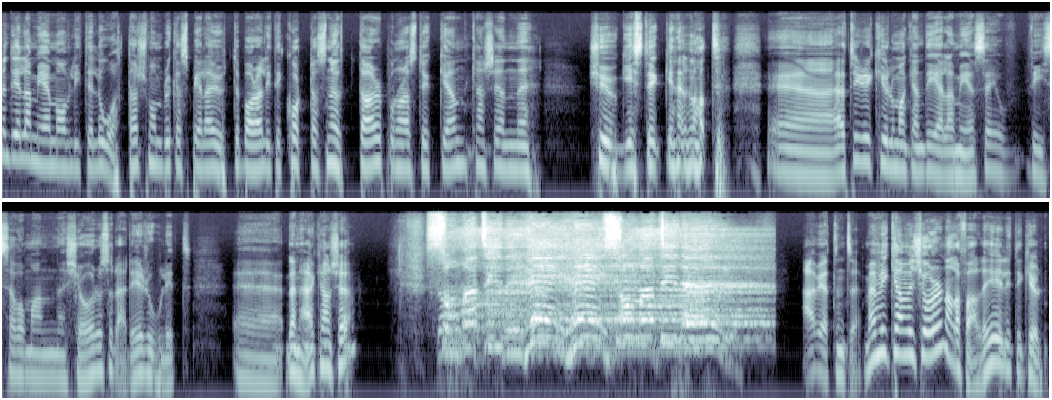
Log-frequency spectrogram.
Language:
Swedish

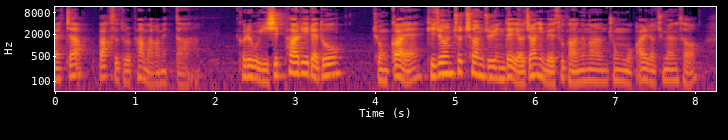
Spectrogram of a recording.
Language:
Korean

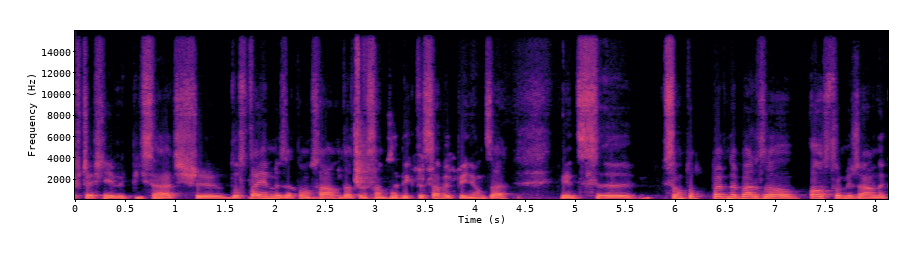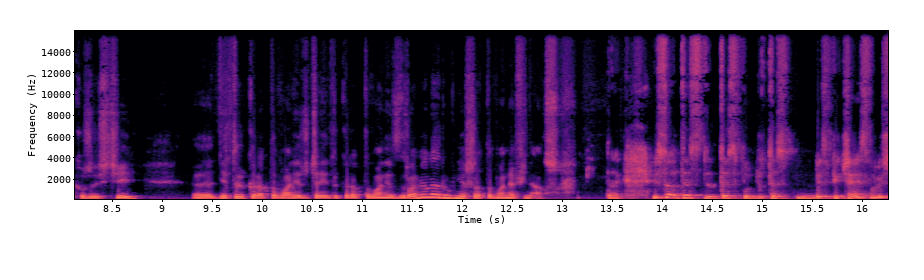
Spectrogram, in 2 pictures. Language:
Polish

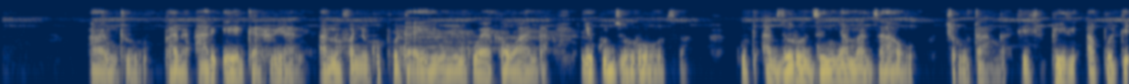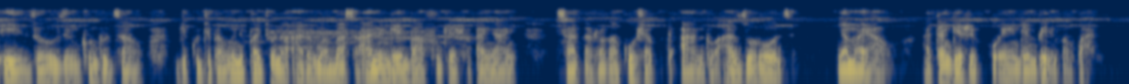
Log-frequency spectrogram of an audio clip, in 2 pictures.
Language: Ndau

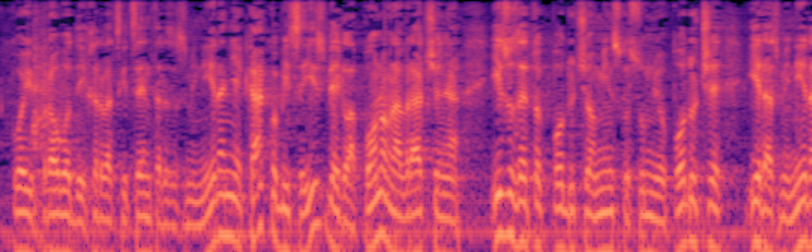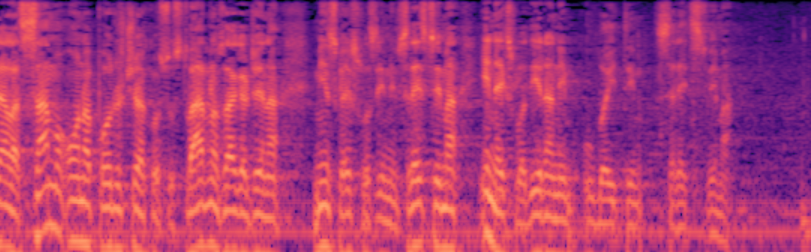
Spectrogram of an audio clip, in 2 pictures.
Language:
Croatian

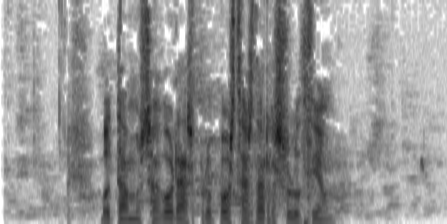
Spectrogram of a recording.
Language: Galician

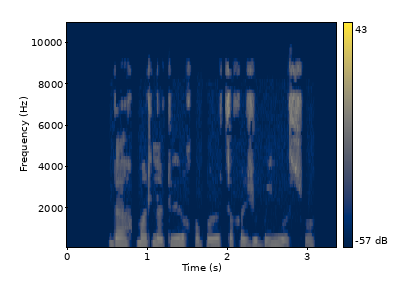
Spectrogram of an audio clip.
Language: Pashto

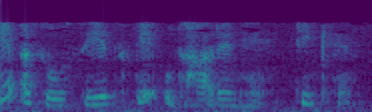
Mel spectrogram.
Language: Hindi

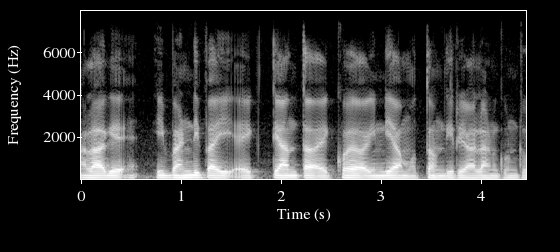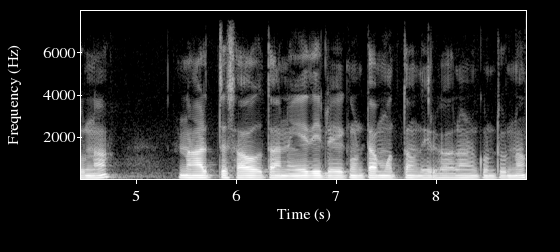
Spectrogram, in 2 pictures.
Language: Telugu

